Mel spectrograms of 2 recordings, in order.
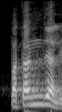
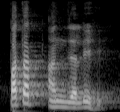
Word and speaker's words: पतंजलि: पतंजलि शब्द निष्पत्ति कहेंगे दीर्घ इकार का उच्चारण करेंगे पतंजलि पतंजलि पतंजलि दीर्घ उकार का दीर्घ का का उच्चारण करेंगे जबकि दीर्घ का वहां पर है नहीं पतंजलि है पत अंजलि यहां पर यह सकवा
